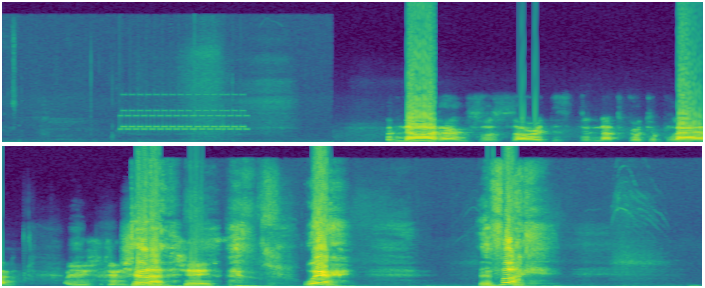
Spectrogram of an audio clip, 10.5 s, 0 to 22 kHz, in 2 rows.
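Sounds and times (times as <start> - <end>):
electronic phone ring tone: 0.8 - 2.0
speech: 2.9 - 7.9, 8.8 - 9.4.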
